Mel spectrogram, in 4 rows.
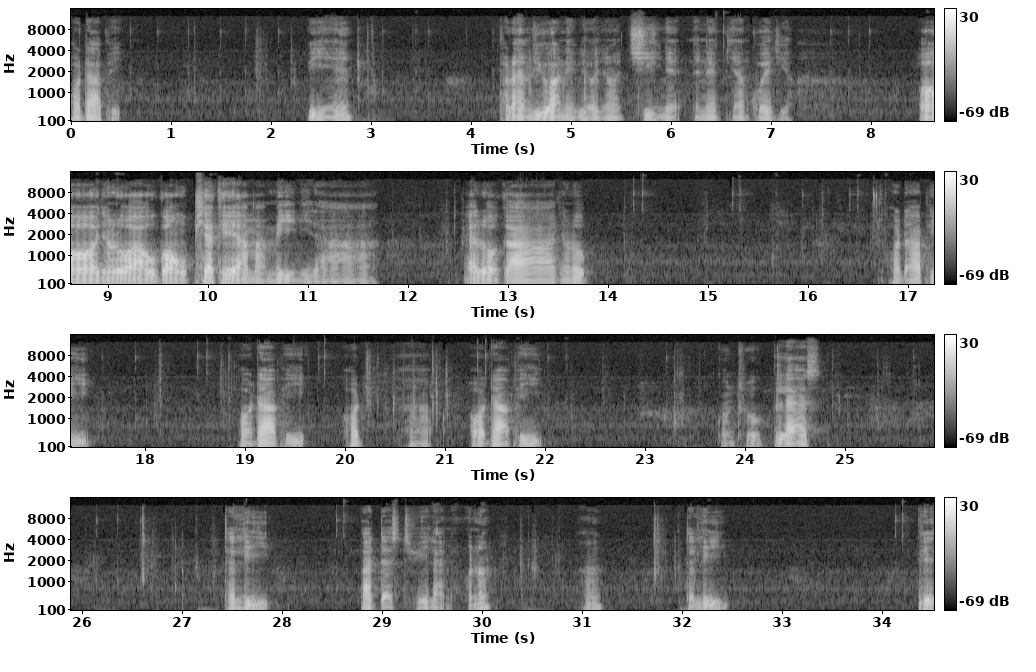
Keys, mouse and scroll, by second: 0.1-3.1 middle drag, 3.5 alt+middle drag, 4.3 alt+middle click, 5.2 g, 7.0-12.2 middle drag, 12.7 ctrl+z, 13.4 middle click, 14.3 click, 15.3 alt+click, 15.7 alt+middle click, 16.5 alt+shift+click, 16.8-18.6 middle drag, 18.6 alt+shift+click, 18.9 middle click, 19.7 alt+shift+click, 20.6 ctrl+z, 21.4 alt+shift+click, 21.8-24.4 middle drag, 24.4 KP_Add, 25.4-25.7 scroll down 1, 25.7-27.2 middle drag, 27.2 Delete, 29.2 middle click, 29.7-30.6 scroll down 1, 30.6 ctrl+z, 32.0 Delete.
